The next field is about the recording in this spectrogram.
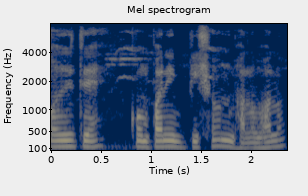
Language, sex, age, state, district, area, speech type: Bengali, male, 30-45, West Bengal, Birbhum, urban, spontaneous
